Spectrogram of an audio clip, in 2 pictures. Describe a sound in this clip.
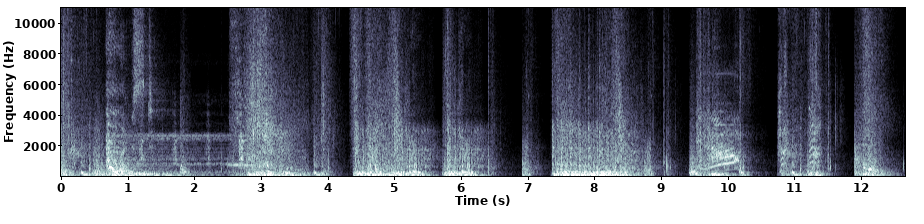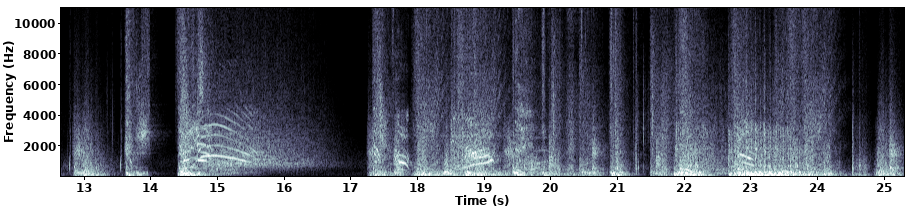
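Blades slash and blows land with sharp, heavy hits in quick bursts.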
